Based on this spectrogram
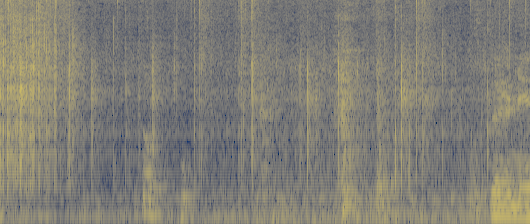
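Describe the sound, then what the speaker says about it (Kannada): Mustard seeds and garlic pieces crackle and sizzle in hot oil for a tempering, a fairly faint, continuous frying hiss with scattered pops and some stirring. "ಸಾಸಿವೆಯನ್ನು ಹಾಕೊಳ್ಳೋಣ."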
